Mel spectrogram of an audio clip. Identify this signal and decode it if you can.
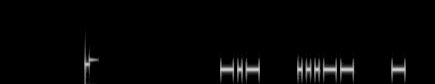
Morse code, heard as a keyed tone, about 28 wpm, spaced as for 16 wpm, 700 Hz. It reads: K3T
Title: USA Call Signs - 3x Character Spacing - 28wpm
